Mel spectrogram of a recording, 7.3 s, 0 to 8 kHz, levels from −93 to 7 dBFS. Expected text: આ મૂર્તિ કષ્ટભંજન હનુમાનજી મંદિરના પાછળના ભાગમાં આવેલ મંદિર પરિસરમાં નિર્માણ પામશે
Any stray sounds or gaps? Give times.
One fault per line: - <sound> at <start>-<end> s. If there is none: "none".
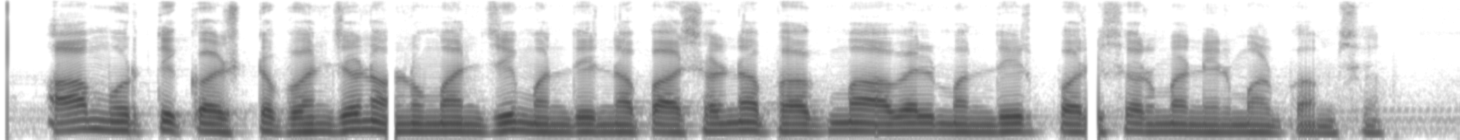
- dropout at 1.9-2.0 s
- dropout at 5.4-5.5 s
